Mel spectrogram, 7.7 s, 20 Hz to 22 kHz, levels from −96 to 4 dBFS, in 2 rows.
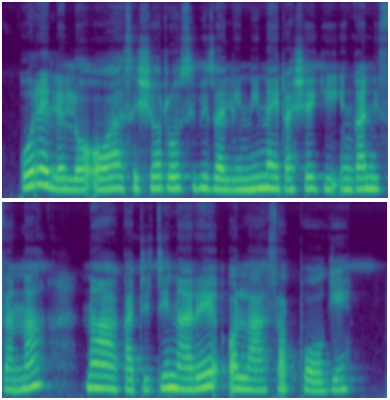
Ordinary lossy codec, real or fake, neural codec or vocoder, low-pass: none; fake; vocoder, 44.1 kHz, 128 mel bands every 256 samples, BigVGAN v2; none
